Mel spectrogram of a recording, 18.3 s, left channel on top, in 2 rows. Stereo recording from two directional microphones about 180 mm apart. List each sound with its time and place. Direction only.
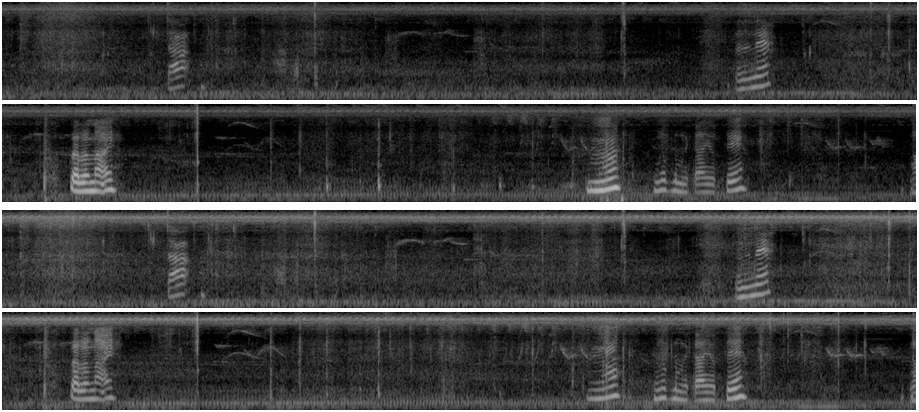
1.6 s a sound: centre (ahead or behind)
7.3 s speech: 20° right (ahead or behind)
9.6 s speech: 40° left (ahead or behind)
15.0 s speech: 50° left (ahead or behind)
15.7 s speech: 10° left (ahead or behind)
